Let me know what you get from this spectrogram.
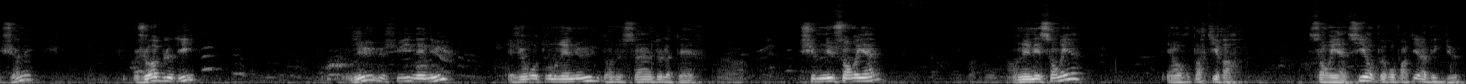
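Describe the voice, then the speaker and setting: Amid noticeable background noise, a man with medium pitch and lively intonation speaks with long, frequent pauses. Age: 60s. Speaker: preacher. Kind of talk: sermon. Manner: animated.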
